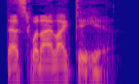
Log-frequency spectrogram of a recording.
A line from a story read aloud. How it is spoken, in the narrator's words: he grunted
